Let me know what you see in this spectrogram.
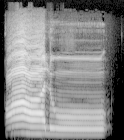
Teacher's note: لام واو مد پیش لو، چھوٹی مد ہے، لام کو تین الف کی مقدار کھینچ کر پڑھیں گے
